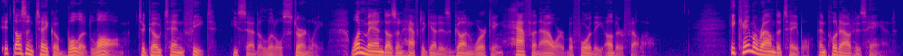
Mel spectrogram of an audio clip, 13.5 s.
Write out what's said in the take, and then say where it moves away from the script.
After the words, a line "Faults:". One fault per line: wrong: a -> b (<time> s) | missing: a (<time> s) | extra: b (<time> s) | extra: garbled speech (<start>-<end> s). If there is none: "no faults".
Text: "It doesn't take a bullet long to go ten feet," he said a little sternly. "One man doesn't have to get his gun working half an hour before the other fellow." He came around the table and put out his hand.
"It doesn't take a bullet long to go ten feet," he said a little sternly. "One man doesn't have to get his gun working half an hour before the other fellow." He came around the table and put out his hand.
Faults:
no faults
